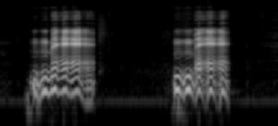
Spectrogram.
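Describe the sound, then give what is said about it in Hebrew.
A voice mimics a sheep's bleat twice, two wavering, vibrato-laden calls of about half a second each separated by a short pause, loud, with a faint low hum underneath. “והולכים כמו כבשים,”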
